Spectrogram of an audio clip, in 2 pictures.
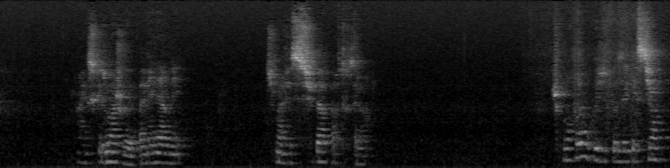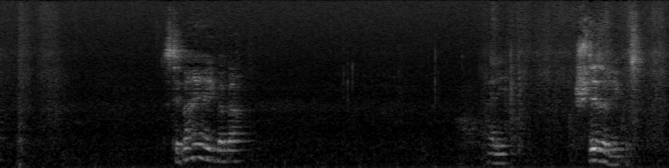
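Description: A young woman speaks quietly in short phrases, close by.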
